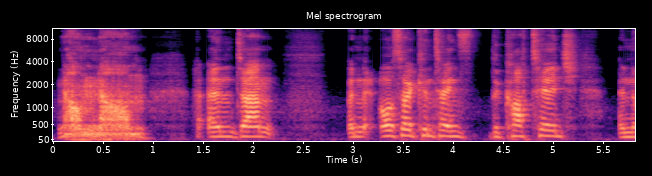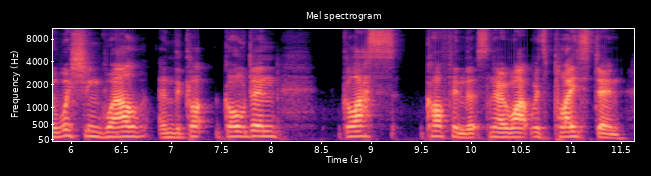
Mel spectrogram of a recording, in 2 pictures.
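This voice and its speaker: A man presenting a casual toy review to camera, with an excitable, playful kids-show delivery that is often halting and hesitant. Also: on the high side.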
